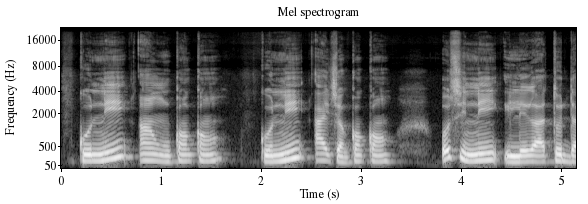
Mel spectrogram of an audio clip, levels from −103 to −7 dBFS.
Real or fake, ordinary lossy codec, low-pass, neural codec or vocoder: real; none; 19.8 kHz; none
